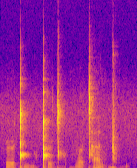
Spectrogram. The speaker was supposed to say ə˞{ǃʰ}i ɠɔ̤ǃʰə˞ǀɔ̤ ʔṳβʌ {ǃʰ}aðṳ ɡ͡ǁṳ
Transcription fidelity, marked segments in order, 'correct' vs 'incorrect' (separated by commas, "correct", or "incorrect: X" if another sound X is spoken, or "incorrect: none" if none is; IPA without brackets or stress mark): correct, incorrect: ǀʰ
